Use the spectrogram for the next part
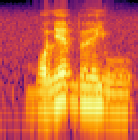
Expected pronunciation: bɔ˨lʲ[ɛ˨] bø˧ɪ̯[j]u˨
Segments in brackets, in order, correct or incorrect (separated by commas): incorrect, correct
